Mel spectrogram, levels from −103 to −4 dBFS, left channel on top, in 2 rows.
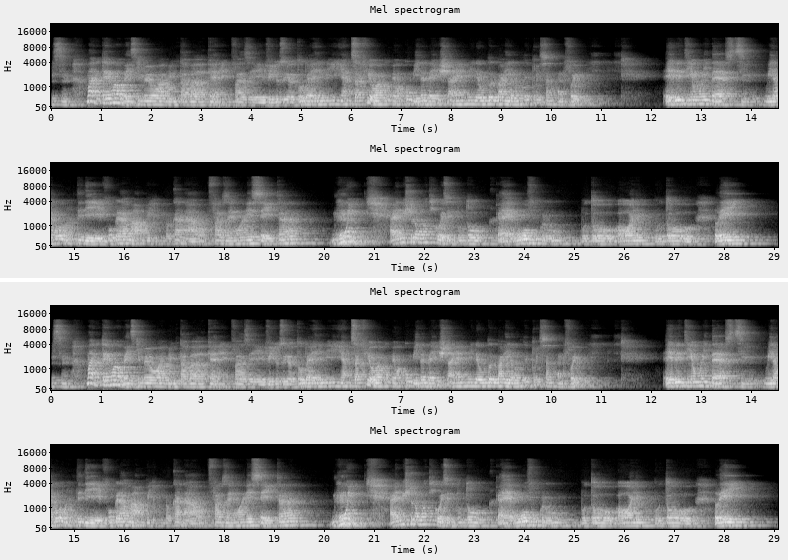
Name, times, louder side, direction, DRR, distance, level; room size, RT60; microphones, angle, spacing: voice 1, 0.0-10.5 10.8-10.9 11.4-11.6 12.3-19.4 20.1-23.1 23.4-24.7 25.1-28.3, equal, 30° right, -3 dB, 0.9 m, -23 dB
6.3 x 4.0 x 5.9 m, 1.3 s
head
